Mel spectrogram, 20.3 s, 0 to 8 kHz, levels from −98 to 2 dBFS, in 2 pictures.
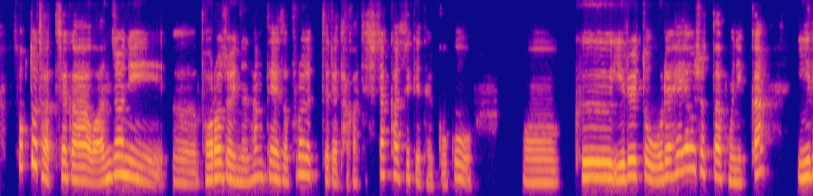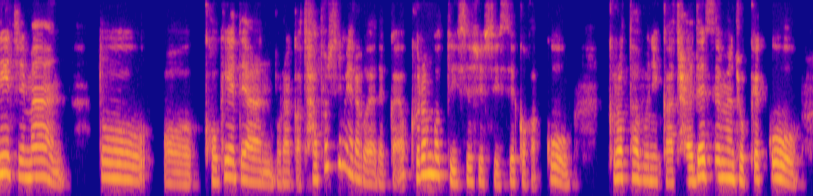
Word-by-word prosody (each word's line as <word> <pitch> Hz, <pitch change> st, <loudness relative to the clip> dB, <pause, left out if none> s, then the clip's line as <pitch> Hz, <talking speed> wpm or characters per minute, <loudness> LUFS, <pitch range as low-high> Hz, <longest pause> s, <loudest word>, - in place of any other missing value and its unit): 속도 330 Hz, +2 st, +1 dB
자체가 175 Hz, -, +3 dB
완전히 180 Hz, -, +2 dB
그 140 Hz, -4 st, -7 dB
벌어져 190 Hz, +2 st, +4 dB
있는 150 Hz, -2 st, -4 dB
상태에서 190 Hz, -4 st, -2 dB
프로젝트를 220 Hz, -, -3 dB
다 -, -, -8 dB
같이 145 Hz, 0 st, -11 dB
시작하시게 210 Hz, -, -2 dB
될 115 Hz, -, -12 dB
거고 150 Hz, +6 st, -6 dB, 0.6 s
어 145 Hz, -1 st, -4 dB, 0.2 s
그 195 Hz, 0 st, +5 dB
일을 205 Hz, +4 st, +3 dB
또 195 Hz, -5 st, +1 dB
오래 180 Hz, +6 st, +2 dB
해 260 Hz, +7 st, +3 dB
오셨다 265 Hz, -9 st, +1 dB
보니까 155 Hz, -, 0 dB, 0.4 s
일이지만 205 Hz, -, +3 dB, 0.4 s
또 185 Hz, -5 st, 0 dB, 0.2 s
어 130 Hz, -3 st, -3 dB, 0.2 s
거기에 195 Hz, +6 st, 0 dB
대한 150 Hz, -7 st, +1 dB
뭐랄까 135 Hz, 0 st, -6 dB
자부심이라고 235 Hz, -, -1 dB
해야 135 Hz, -, -2 dB
될까요? 130 Hz, -1 st, -6 dB
그런 230 Hz, +4 st, +4 dB
것도 230 Hz, -1 st, +1 dB
있으실 145 Hz, +2 st, -3 dB
수 145 Hz, -2 st, 0 dB
있을 125 Hz, +4 st, -5 dB
것 130 Hz, -, -4 dB
같고. 145 Hz, -7 st, -4 dB, 0.4 s
그렇다 190 Hz, 0 st, +1 dB
보니까 155 Hz, -3 st, -3 dB
잘 160 Hz, +2 st, +4 dB
됐으면 205 Hz, -2 st, +3 dB
좋겠고. 175 Hz, -1 st, 0 dB
180 Hz, 290 characters per minute, -25 LUFS, 150-210 Hz, 0.6 s, 그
